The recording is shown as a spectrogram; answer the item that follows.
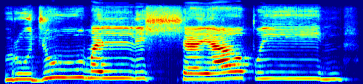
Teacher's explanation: Because now I'm stretching letter lam, I'm giving gunna, which is wrong. I will join letter dal with letter lam, I will not give any gunna, and I will not stretch letter lam.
